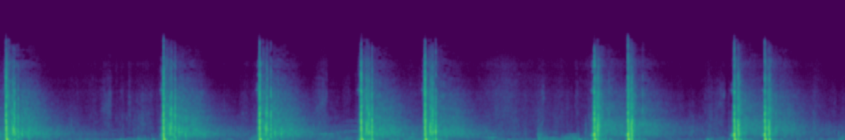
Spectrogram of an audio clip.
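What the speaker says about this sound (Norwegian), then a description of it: "Han skjøt jo alle skivene." Gunshots at a shooting match crack out one after another at targets, eight or nine sharp close reports at irregular intervals, each followed by a short ringing decay.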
